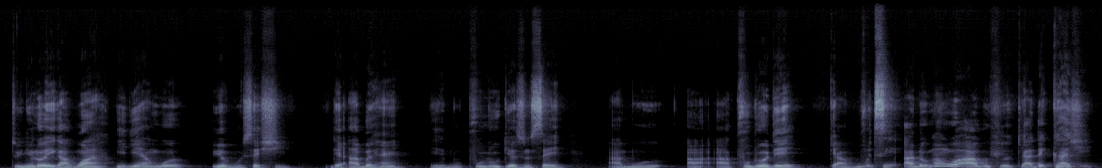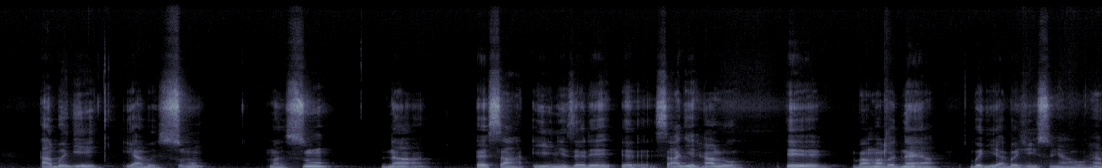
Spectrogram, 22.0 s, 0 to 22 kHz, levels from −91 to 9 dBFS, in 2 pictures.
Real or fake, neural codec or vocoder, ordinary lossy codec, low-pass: fake; vocoder, 48 kHz, 128 mel bands, Vocos; none; none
